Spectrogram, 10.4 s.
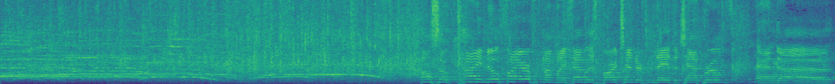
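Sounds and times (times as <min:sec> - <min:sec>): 
crowd whooping and cheering: 0:00.0 - 0:05.5
crowd applause: 0:00.0 - 0:10.2
speech: 0:05.2 - 0:10.4.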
